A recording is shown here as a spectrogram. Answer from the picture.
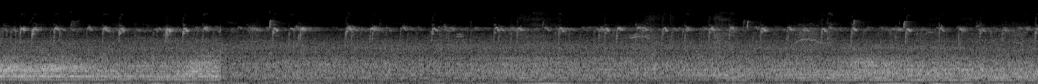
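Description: Small birds chirping rapidly and continuously, high-pitched, over a faint outdoor background. A steady low humming tone underneath stops about two seconds in.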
